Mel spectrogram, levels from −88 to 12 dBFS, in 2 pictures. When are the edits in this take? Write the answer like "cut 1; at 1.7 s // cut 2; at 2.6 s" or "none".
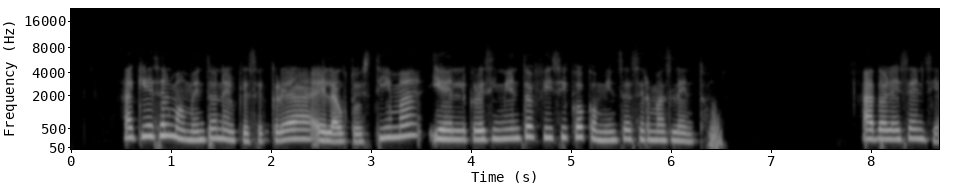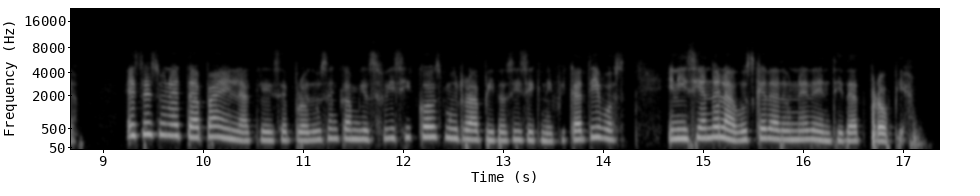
none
